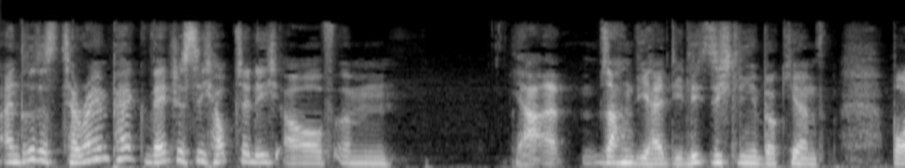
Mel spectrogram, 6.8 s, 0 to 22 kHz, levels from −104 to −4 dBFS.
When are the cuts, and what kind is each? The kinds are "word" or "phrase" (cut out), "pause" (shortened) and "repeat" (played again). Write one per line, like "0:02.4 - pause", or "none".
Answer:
none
